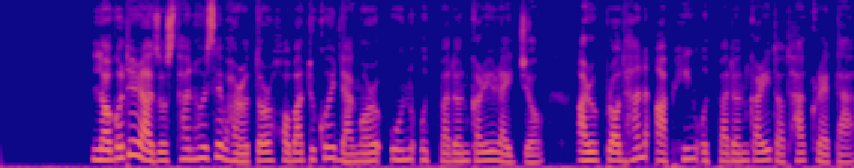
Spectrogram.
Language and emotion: Assamese, neutral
